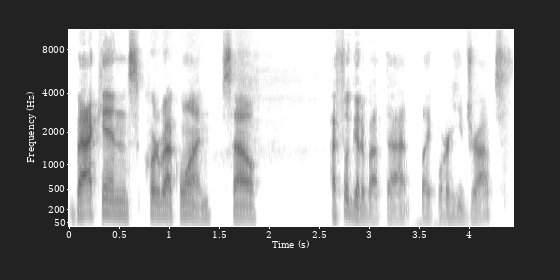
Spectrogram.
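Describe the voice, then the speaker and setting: A male podcast co-host talks sports in a casual, self-deprecating way and often trips over his sentence starts. His voice is bright and forceful, at a middling pitch for a man. The sound is dry and close, with no room around it. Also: normal speed, no room sound.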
